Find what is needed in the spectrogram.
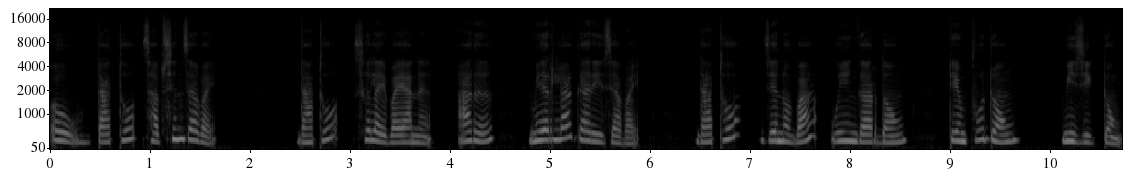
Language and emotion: Bodo, neutral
